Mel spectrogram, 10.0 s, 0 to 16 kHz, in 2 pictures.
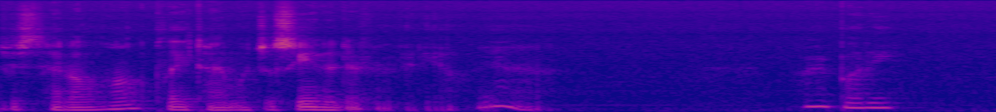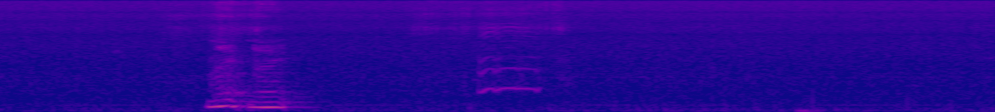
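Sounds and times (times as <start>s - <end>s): cat mewing quietly: 7.1s - 7.9s.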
